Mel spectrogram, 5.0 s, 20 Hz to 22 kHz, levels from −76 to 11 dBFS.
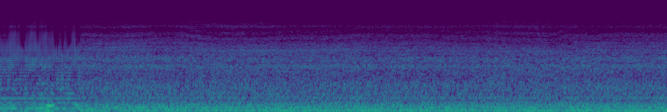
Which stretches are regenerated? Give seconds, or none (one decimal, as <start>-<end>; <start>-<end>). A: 0.0-0.6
